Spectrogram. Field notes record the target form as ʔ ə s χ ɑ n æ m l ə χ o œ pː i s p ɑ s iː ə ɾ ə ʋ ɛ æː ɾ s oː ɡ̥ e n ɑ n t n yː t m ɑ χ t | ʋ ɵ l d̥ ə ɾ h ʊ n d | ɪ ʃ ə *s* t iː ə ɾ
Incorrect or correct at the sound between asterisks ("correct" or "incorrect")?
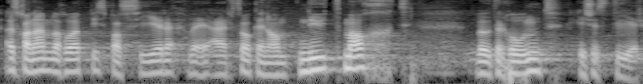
correct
